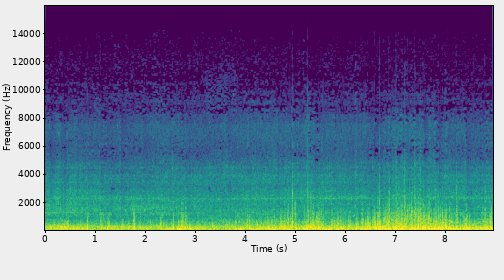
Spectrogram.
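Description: Steady noise of a vehicle driving along a road, with wind buffeting the microphone.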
